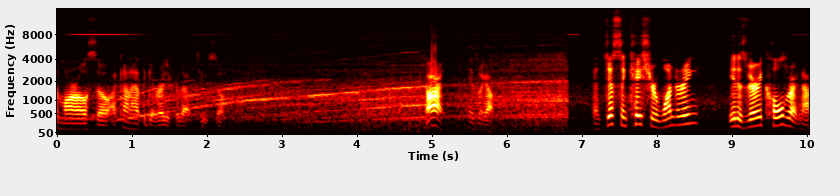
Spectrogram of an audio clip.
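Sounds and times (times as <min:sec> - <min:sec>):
electric motorcycle motor whine: 0:00.3 - 0:07.0.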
